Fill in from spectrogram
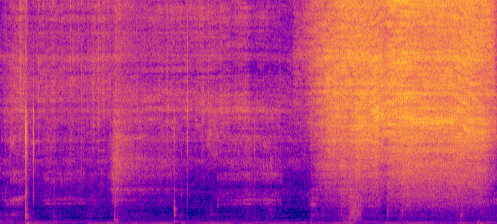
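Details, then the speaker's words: Tire punctured by a nail during plug repair: a few handling clicks, then a loud, steady, high hiss of air leaking out at the puncture. "I can hear it starting to leak."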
